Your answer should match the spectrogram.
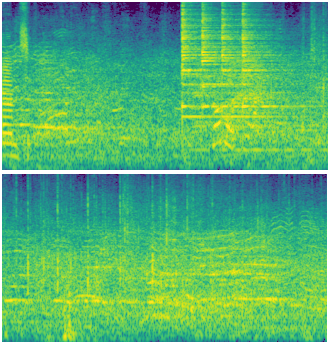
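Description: Boxing ring bell struck several times in quick succession about two seconds in, its tone ringing on and fading: the bell ending the round. Arena crowd noise and shouting underneath.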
